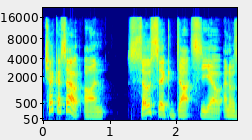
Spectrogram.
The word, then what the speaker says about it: Sosik: It is not Soezic, it is Sosik.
